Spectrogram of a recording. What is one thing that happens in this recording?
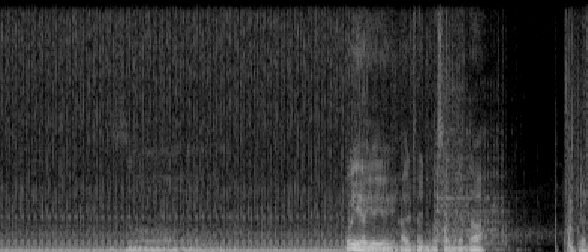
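A motorbike engine hums steadily, then revs up and down before cutting out.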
